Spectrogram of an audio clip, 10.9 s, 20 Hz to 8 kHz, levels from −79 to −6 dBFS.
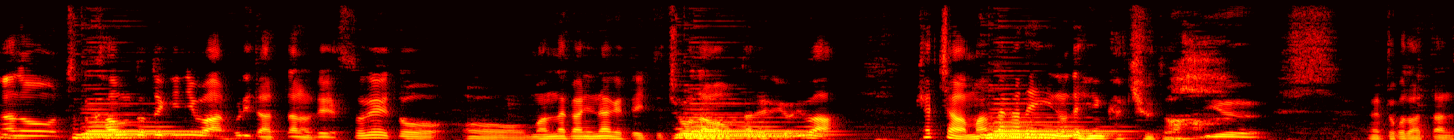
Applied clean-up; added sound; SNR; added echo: classical method log-MMSE.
